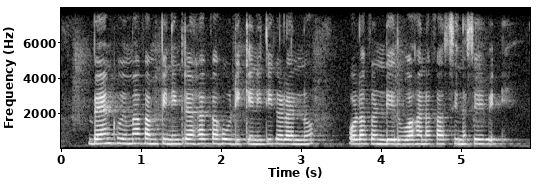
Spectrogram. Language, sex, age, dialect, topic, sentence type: Kannada, female, 56-60, Coastal/Dakshin, banking, statement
